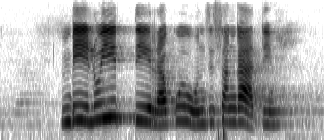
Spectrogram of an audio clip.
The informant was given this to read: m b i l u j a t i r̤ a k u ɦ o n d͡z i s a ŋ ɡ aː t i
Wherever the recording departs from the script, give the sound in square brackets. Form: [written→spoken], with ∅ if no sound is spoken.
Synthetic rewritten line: m b i l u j [a→i] t i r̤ a k u ɦ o n d͡z i s a ŋ ɡ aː t i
